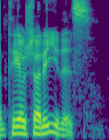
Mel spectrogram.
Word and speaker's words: Theo Charidis: Yes, eh, jag vet inte exakt hur man uttalar namnet, men eh, Theo Charidis. Det, det? Ja, exakt. Jag, jag, tror att uttalet var perfekt.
